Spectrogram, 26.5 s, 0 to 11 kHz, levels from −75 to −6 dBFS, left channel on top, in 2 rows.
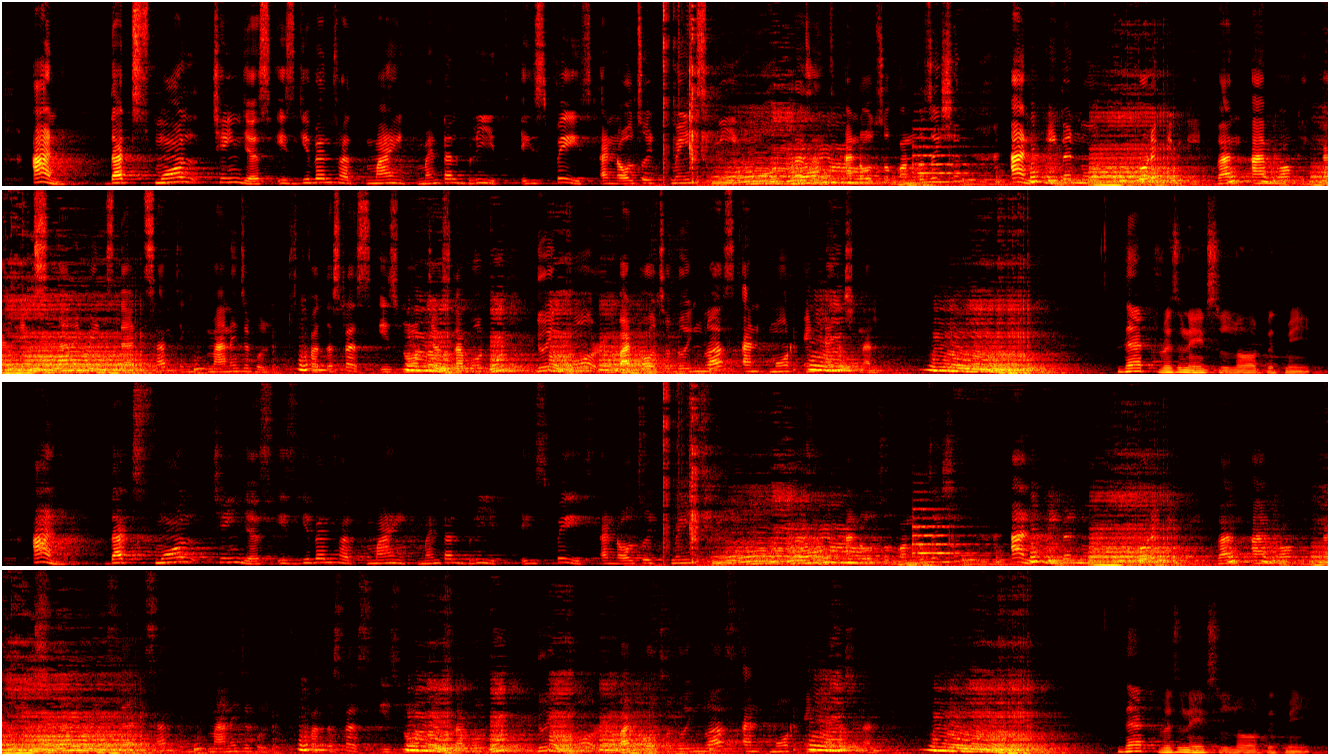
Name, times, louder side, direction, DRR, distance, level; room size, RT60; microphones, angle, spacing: voice 1, 0.3-0.7 1.0-11.1 11.3-16.0 16.3-22.1, left 5 dB, 85° left, 12 dB, 1.3 m, -35 dB
sound 1, 6.5-20.5 20.9-21.9 22.1-23.5, equal, 15° left, 3.2 m, -30 dB
sound 2, 9.1-10.9 11.6-11.9 13.2-13.3, right 3 dB, 25° right, 3.0 m, -39 dB
voice 2, 24.4-26.3, left 2 dB, 35° left, 12 dB, 1.0 m, -34 dB
27.5 x 24.5 x 8.5 m, 1.5 s
head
